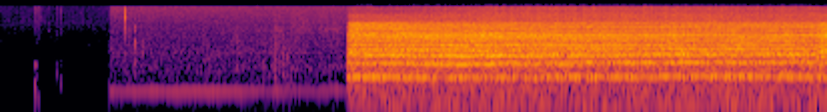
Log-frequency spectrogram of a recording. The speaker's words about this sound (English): Just some weird guitar noise, basically.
